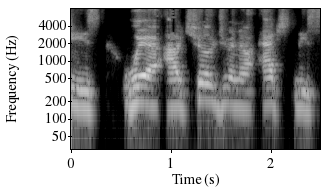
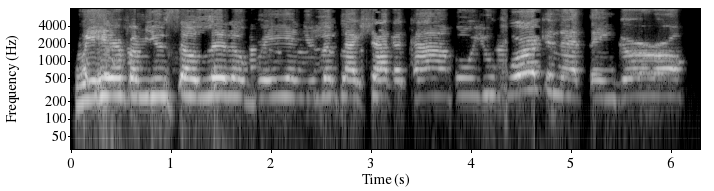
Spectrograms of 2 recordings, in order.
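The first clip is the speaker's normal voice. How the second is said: excited hype compliments; 7 semitones higher than usual. Real, not acted. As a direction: hype her up like a proud grandma. Greeting and complimenting Bree.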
